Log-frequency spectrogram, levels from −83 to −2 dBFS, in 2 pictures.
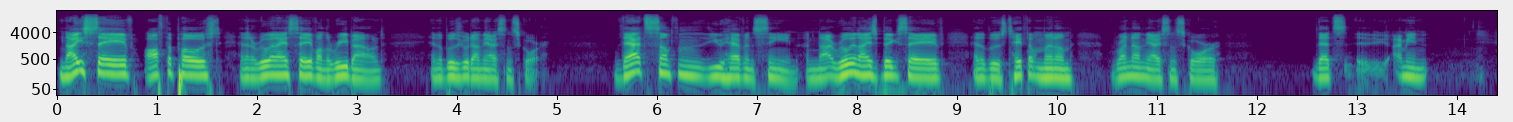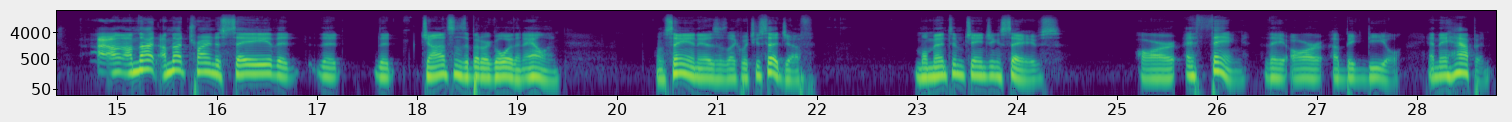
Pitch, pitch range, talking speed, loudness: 135 Hz, 120-150 Hz, 190 wpm, -23 LUFS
